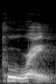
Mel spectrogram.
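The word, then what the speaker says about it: Kure: right and kuray pronounced kuray now it's it's spelled k u r e but then it's pronounced k o o r a y okay any Mis pronouncation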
